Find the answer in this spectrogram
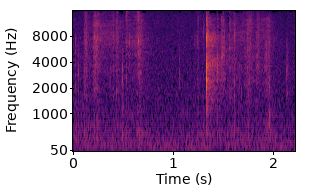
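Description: Folded kraft paper rustling and crinkling in the hands as an origami dolphin is shaped, with one sharp paper crackle a little past halfway through.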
